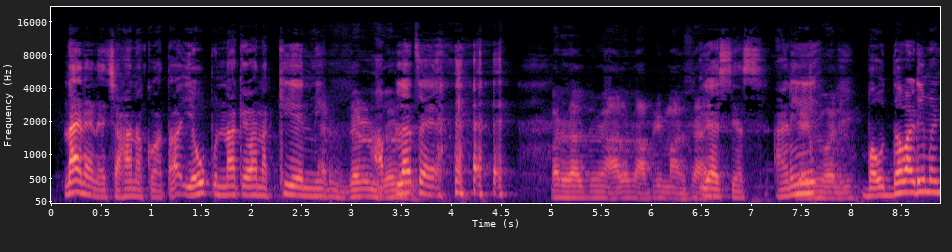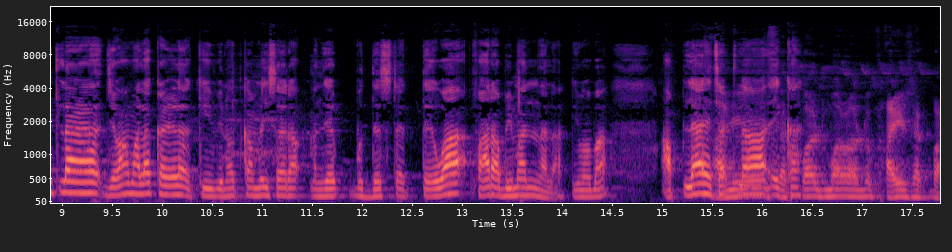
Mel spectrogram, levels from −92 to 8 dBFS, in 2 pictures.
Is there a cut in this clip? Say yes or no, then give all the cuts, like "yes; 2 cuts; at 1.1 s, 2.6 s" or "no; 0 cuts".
no; 0 cuts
